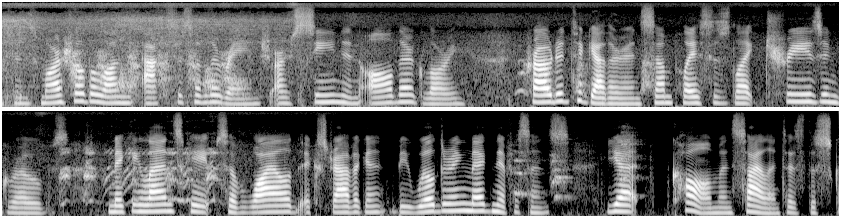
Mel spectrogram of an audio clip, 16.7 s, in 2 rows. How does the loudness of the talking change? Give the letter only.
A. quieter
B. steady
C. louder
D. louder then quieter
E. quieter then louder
B.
